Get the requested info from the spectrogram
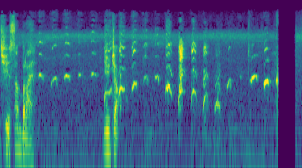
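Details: Little dog gives rapid, high, whiny yelps, roughly twenty short arched cries in five seconds, with a person's voice at the start.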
